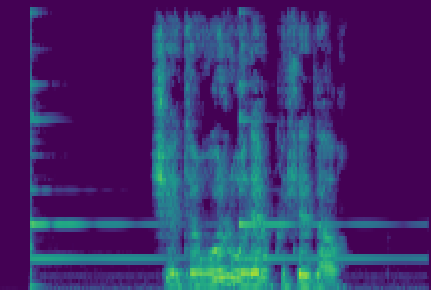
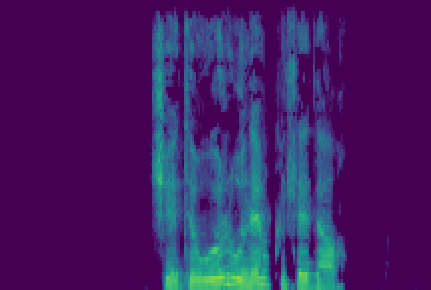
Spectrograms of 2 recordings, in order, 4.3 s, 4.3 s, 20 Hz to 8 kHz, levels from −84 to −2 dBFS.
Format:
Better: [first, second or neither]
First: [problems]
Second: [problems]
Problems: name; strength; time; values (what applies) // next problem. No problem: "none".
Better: second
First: background sound (Harp); 11 dB below the speech // room echo; dies away in 0.2 s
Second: none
